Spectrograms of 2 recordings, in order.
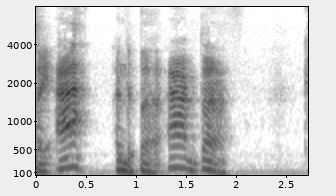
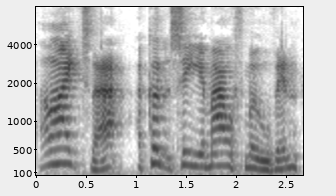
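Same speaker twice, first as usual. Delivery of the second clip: put-on higher, louder child voice; a child after the show, mimicked higher and louder; imitating a child; 7 semitones higher, 5 dB louder than usual. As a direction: play back the kid's delighted praise. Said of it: "they've come up to me after a show and went".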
